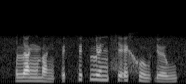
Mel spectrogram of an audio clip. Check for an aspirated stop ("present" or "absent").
absent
